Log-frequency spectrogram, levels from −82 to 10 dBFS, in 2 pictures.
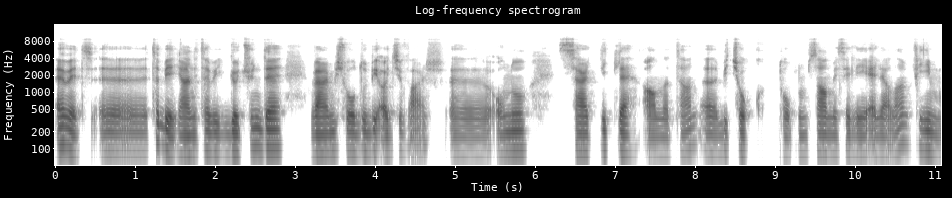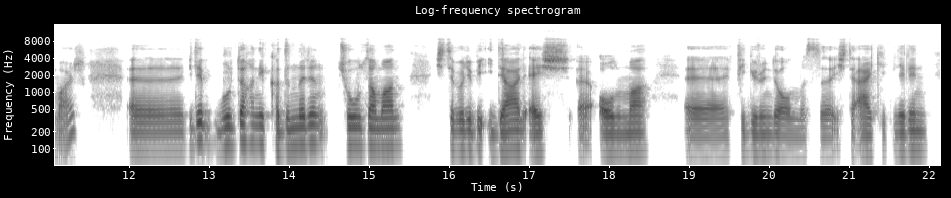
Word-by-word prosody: Evet, 125 -2 +3
eee, 100 0 -2
tabii, - - +3
yani, 90 0 +3
tabii, 100 -2 -3
göçün 110 +4 0
de 110 -1 +6 0.4
vermiş 95 +1 +4
olduğu 100 0 0
bir - - +2
acı - - -1
var. - - -6
Eee, 85 -1 -5 0.2
onu 105 +2 -1 0.4
sertlikle 95 0 0
anlatan, 90 +7 -3
ııı, 90 -1 -2
birçok - - -3
toplumsal 90 +1 -2
meseleyi 90 0 -4
ele - - 0
alan 135 +1 -4
film 105 -7 -4
var. - - -5 0.5
Eee, 100 +1 0
bir - - -8
de 150 -1 +3
burada, 125 +5 +2
hani, 130 -1 0
kadınların 125 +3 +1
çoğu 125 0 +2
zaman, 115 0 +4 0.4
işte, 110 - -2
böyle 105 -1 0
bir - - -1
ideal 105 +3 +4
eş, 95 +1 +4
eee, - - -1
olma, 95 +1 +3 0.5
eee, 85 0 0
figüründe 95 0 -2
olması, 85 -1 -3
işte, - - -3
erkeklerin, 100 +3 0
100 Hz, 120 wpm, -27 LUFS, 90-110 Hz, 0.5 s, de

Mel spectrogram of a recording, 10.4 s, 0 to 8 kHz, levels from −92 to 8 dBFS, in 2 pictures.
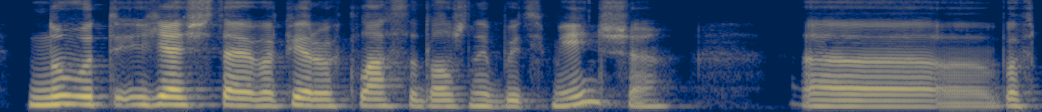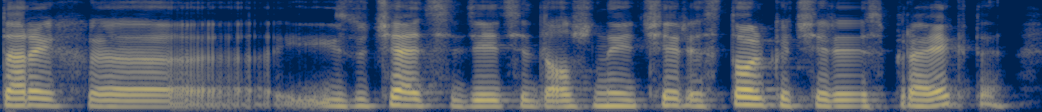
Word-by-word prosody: Ну 215 +3 +6
вот 215 -1 +4
я 205 +1 +6
считаю, 200 -3 +2
во-первых, 175 -1 +1
классы 175 -1 -1
должны 165 0 -3
быть 160 0 -7
меньше, 195 -4 -3 0.7
а, 160 - -2
во-вторых, 180 +1 0
э, 155 -2 -3
изучать 175 +1 -1
дети 160 0 -3
должны 160 +2 -1
через 165 -2 -4
только 200 0 +4
через 165 -2 -3
проекты, 185 +4 -2
175 Hz, 110 wpm, -23 LUFS, 160-190 Hz, 0.7 s, Ну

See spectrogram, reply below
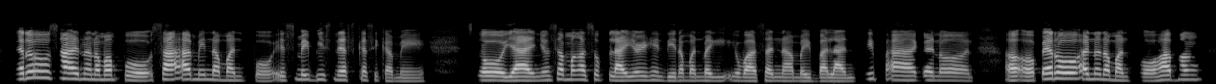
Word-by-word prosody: pero 305 +5 +3
sa 270 -3 +6
ano 245 - -5
naman 225 0 +1
po, 180 -4 -1
sa 230 -1 +4
amin 230 -1 +2
naman 190 -3 -3
po 155 -1 -8
is 190 +6 -10
may 225 -1 -3
business 210 -1 -3
kasi 195 -2 -7
kami. 155 -1 -9 0.4
So 195 -1 +1
yan 180 0 +4
yung 200 - -5
sa 235 +2 -1
mga 225 -1 -1
supplier, 195 -3 0
hindi 180 -3 -8
naman 175 0 -6
maiiwasan 170 0 -3
na 160 0 -3
may 160 -1 -7
balanse 155 - -3
pa, 200 -3 0
gano'n. 185 -3 -4 0.3
Oo, 190 -1 +3
pero 270 +1 +6
ano 245 0 +2
naman 195 -5 +1
po 175 +1 -4
habang 220 +1 0
195 Hz, 170 wpm, -23 LUFS, 175-225 Hz, 0.4 s, sa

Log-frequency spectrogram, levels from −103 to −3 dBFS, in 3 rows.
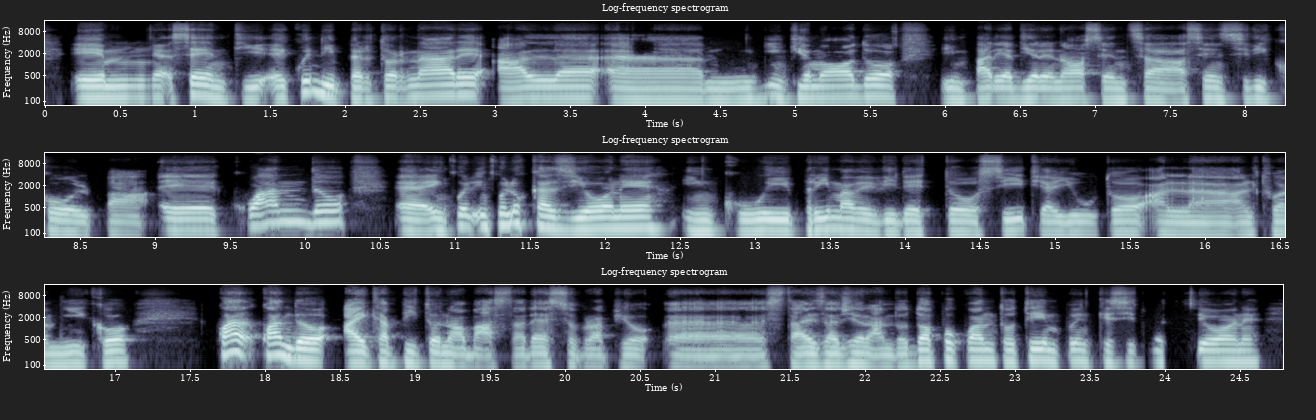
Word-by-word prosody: Ehm, 130 0 +2
senti, 125 -5 0
e 130 - -1
quindi 180 -7 +1
per 120 -2 -1
tornare 140 +5 +2
al, 125 +2 +1 0.7
uhm, 110 +1 -3
in 135 -2 -4
che 130 +3 -1
modo 130 +1 +2 0.3
impari 120 +1 -2
a - - +2
dire 120 0 +1
no 120 0 0
senza 115 -2 -3
sensi 120 +1 -5
di 115 -2 -4
colpa, 105 -3 -3
ehm, 125 -2 +2
quando, 200 - +1 0.3
ehm, 120 -1 +3
in 125 - 0
que 155 +8 0
in 160 - +1
quell'occasione 140 -4 +3
in 115 -4 -3
cui 120 0 +1
prima 130 +3 0
avevi 115 -2 -1
detto: 110 0 -1
“Sì, 120 +4 -4
ti - - -7
aiuto”, 105 +1 -3
al 105 -1 -4
al 95 0 -4
tuo 110 - -9
amico 115 +4 0 0.5
qua - - +6
quando 155 -8 +6
hai 120 -1 +6
capito: 120 0 -2
“No, 100 -2 -1
basta, 95 0 -4
adesso 105 0 -4
proprio, 95 0 -6
uhm, 90 -1 -4
sta 105 +2 -2
esagerando”? 105 -2 -1
Dopo 135 +4 +2
quanto 135 -2 0
tempo, 135 -2 0
in 130 -2 -3
che 125 - -6
situazione? 130 +2 -2
120 Hz, 135 wpm, -22 LUFS, 110-130 Hz, 0.7 s, qua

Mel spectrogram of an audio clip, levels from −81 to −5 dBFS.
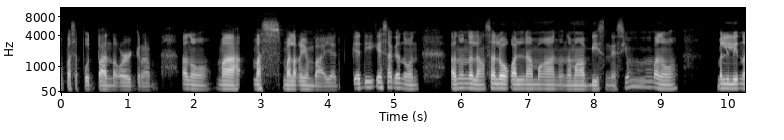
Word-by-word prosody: pa - - -2
sa - - -7
Foodpanda 110 -1 0
or 105 -1 0
Grab 100 -1 -8 0.5
ano 115 -4 -1
maha 120 -2 +6 0.2
mas 125 0 0
malaki 120 -1 +4
yung 110 - -4
bayad. 100 -1 -4 0.2
Eh, 140 - +2
di 165 +3 -6
kaysa 165 +1 +1
ganun, 125 -4 -2 0.5
ano 130 +2 +2
nalang 125 -3 +2
sa 140 -1 +4
lokal 130 -1 +5
na 125 - +2
mga 125 0 -1
ano - - -8
na 115 0 -4
mga 115 -1 +1
business 115 +4 -6
yung 95 - -10
ano 125 -3 0 0.6
maliliit 135 0 +4
na 130 - +4
120 Hz, 170 wpm, -27 LUFS, 110-130 Hz, 0.6 s, maha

